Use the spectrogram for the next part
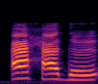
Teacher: اور دال کے اوپر ہم قلقلہ کریں گے، احد، یہ قلقلہ ہوتا ہے۔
